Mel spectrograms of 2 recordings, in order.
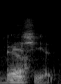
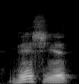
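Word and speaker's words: Vitiate: I'm trying to make sure I pronounce that right. Vitious.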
